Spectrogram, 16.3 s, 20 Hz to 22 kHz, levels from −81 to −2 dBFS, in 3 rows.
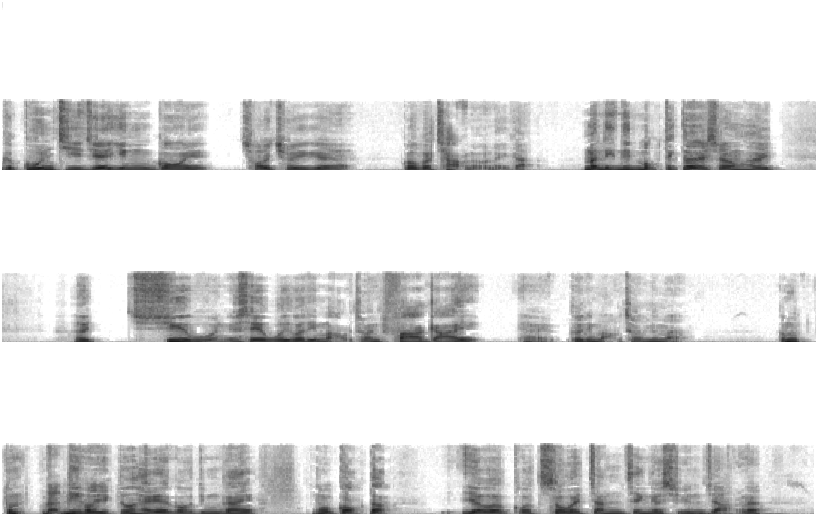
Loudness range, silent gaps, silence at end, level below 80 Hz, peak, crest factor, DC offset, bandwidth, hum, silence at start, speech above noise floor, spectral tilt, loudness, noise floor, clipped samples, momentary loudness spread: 3 LU; none; 0.15 s; -48 dBFS; -2 dBFS; 18 dB; under 0.1%; 9.6 kHz; none; 0 s; 30 dB; -5 dB/octave; -21 LUFS; -50 dBFS; under 0.1%; 12 LU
